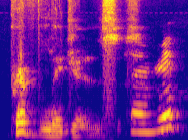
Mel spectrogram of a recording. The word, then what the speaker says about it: privileges: and large privileges yeah privileges the stress is on the first subject yes yes privileges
